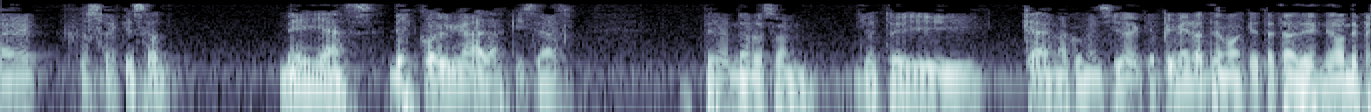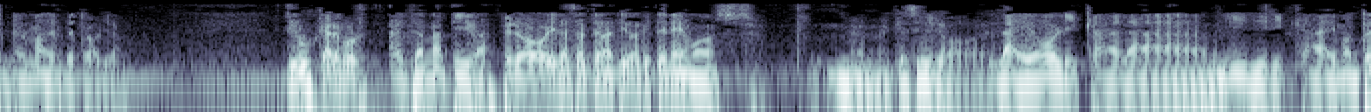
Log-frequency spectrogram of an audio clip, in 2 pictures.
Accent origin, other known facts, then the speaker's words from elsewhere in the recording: Uruguay; casualmente es el presidente de mi país, yo soy uruguayo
